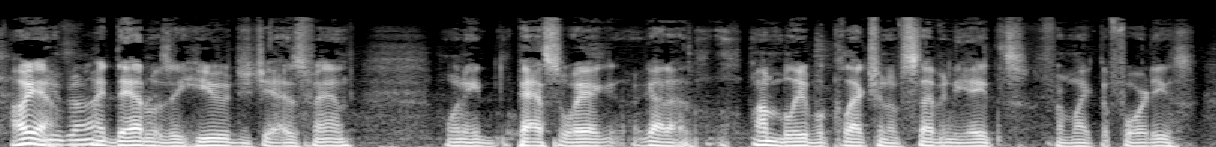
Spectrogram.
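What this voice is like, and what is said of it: Strong Chicago accent. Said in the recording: “You've got a real Chicago accent ... I definitely have a Chicago accent.”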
